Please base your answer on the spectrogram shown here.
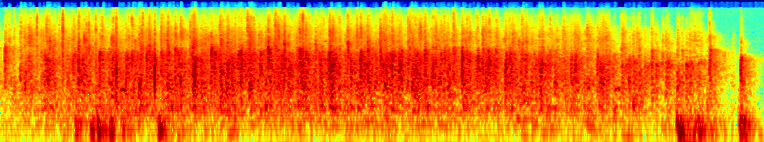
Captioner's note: applause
